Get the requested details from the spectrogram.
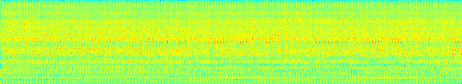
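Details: Old eBay generator small single-cylinder engine, after fuel pump check, chugging fast and fairly even, staying running only with choke on; carburetor still needs work, governor suspected not regulating speed.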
